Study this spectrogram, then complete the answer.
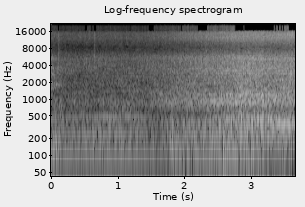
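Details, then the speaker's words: Silver Dodge Charger that won't start, started after priming and spraying flammable liquid into the intake. It runs steady and even with a smooth hum, no misfires or stumble. "now there you go we are running ladies and gentlemen all"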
